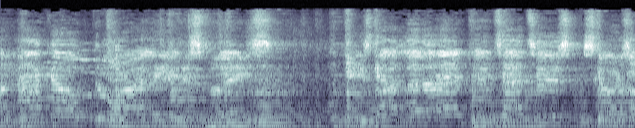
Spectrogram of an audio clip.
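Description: Live band music led by a strummed acoustic guitar, playing a steady rhythm at the start of a song just counted in.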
